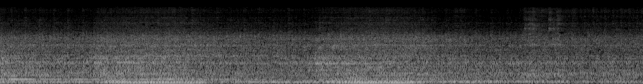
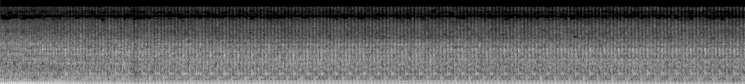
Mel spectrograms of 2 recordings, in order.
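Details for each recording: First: Diesel engine of a Panther (AE 1558 vehicle), after an engine rebuild with new timing gears and a slight retard of the injection pump timing: steady, even clatter swelling smoothly when revved, no knocks or roughness; running smooth again. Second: Panther AE 1558 diesel after engine rebuild, new piston rings and new timing gears replacing worn ones, idling: hard rapid clatter about four knocks a second; injection pump timing suspected too far advanced after earlier compensation for worn gears.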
